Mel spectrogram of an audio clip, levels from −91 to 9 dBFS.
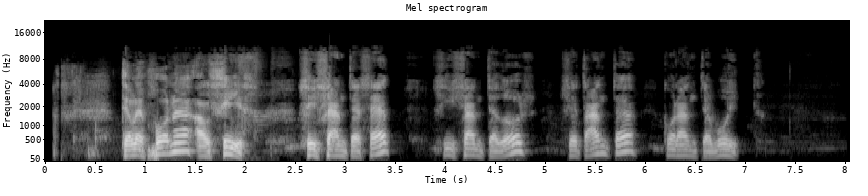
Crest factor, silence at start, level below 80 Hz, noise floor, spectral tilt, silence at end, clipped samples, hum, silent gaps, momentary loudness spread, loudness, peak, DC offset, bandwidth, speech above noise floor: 20 dB; 0.15 s; -56 dBFS; -69 dBFS; -4.5 dB/octave; 1.15 s; under 0.1%; none; none; 19 LU; -18 LUFS; 0 dBFS; under 0.1%; 11 kHz; 51 dB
